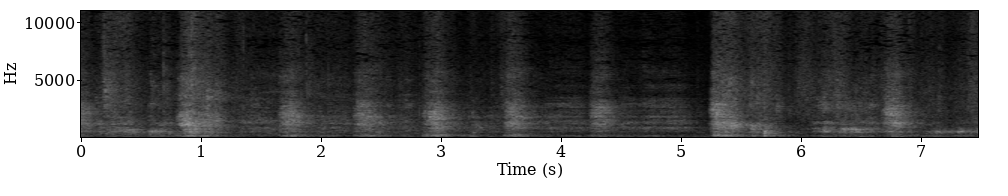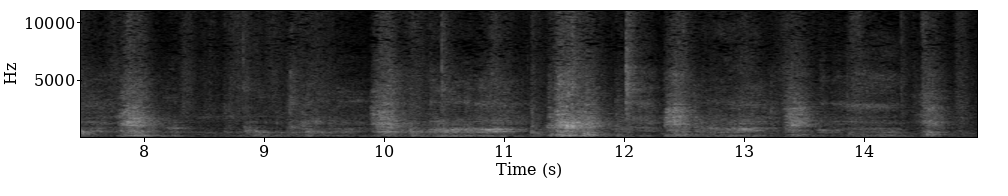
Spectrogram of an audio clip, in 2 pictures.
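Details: English bulldog making a run of short, rough, barking huffs and snorts, quick bursts in irregular series with brief pauses, indoors, with a brief cut midway.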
